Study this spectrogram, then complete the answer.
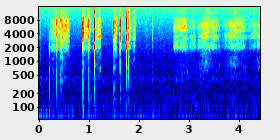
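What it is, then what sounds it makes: Plastic tube container tapped and scratched. Long nails tap about eight times, with sharp, bright clicks, on the wall of a clear plastic cylindrical tube with a black cap, about 20 cm long, holding sponges inside. The tapping then gives way to a soft, steady, high-pitched scratching across the plastic. The sound stays quiet and close throughout.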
